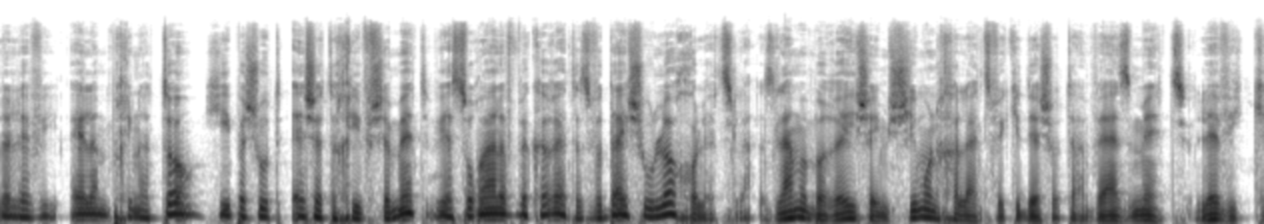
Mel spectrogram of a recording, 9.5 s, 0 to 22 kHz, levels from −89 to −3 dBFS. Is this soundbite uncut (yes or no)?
no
